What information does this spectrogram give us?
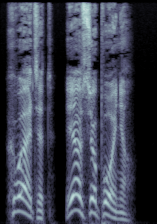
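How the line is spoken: Shouting over rushing water. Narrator (Russian): прокричал он сквозь шум падающей воды

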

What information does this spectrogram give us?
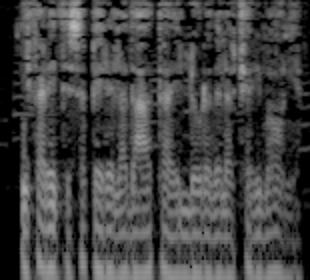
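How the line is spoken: Murmured. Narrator (Italian): si era limitata a mormorare

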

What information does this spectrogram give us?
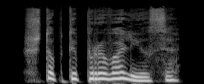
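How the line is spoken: Groaning. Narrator (Russian): простонала я

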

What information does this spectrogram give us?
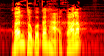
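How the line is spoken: Cold. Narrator (Vietnamese): Trạm tình nữ lạnh lùng nói

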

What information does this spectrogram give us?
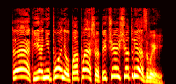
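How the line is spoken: Yelling from doorway. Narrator (Russian): С порога заорал Баталин

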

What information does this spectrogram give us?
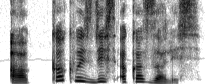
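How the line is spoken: Calm, friendly voice. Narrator (Russian): голос прозвучал спокойно и доброжелательно

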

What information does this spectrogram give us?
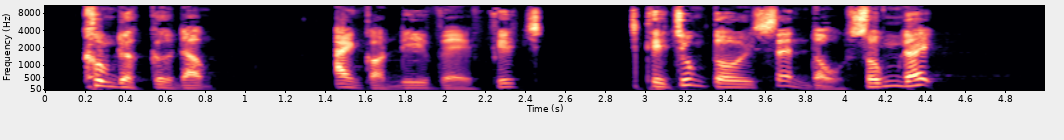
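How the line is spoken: Repeated group shouting. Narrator (Vietnamese): Tiểu đoàn trưởng Triệu và cấp dưới liên tục hét

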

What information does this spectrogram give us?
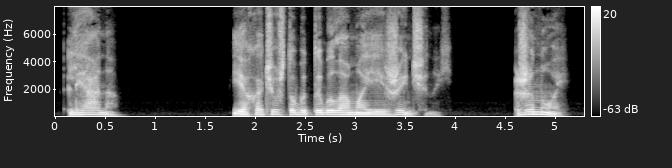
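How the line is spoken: Said with a smile. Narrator (Russian): с улыбкой на устах произнес мужчина

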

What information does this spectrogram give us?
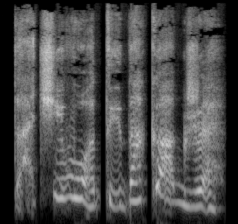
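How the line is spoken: Hoarse wheezing. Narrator (Russian): сипела Нютка

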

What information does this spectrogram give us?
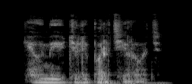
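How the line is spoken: Nervous whisper. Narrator (Russian): шепнул я, сразу вспотев

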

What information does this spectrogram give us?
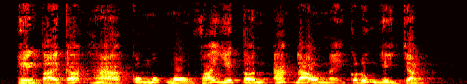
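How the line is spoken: Stern speech. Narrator (Vietnamese): Chí Tôn nghiêm nghị

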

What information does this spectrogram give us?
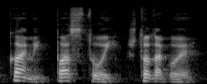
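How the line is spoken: Quiet call. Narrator (Russian): он негромко позвал

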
